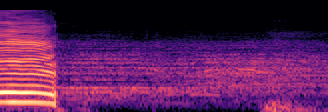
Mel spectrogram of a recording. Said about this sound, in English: In Jesus, if you believe that, let me hear you shout a louder.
